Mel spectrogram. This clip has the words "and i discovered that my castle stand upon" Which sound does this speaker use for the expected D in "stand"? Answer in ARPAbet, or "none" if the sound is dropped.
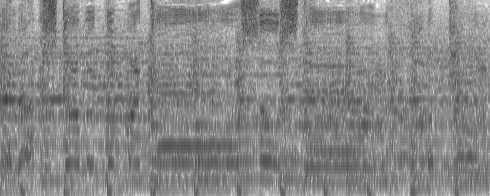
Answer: none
